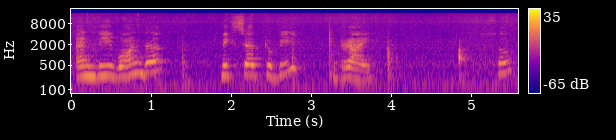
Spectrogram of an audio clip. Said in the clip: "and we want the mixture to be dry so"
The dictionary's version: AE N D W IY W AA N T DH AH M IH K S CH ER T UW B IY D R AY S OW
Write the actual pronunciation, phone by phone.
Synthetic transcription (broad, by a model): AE N D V IY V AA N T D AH M IH K S CH ER T UW B IY D R AY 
